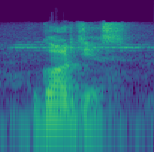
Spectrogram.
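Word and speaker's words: gorgeous: तो ये सब चीज़ याद रखिए, एक ही वर्ड में कभी कभी ग ज दोनों होता है, जैसे जी ओ आर, जी ई ओ यू एस, पहला जी ग, दूसरा जी ज, क्या उच्चारण होगा, गॉर्जियस।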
